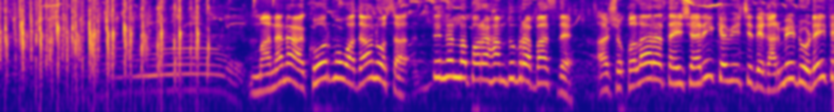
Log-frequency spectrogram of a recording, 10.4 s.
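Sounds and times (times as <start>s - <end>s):
villagers clapping at a gathering about a new cultural centre: 0.0s - 3.0s
speech: 3.2s - 10.4s.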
